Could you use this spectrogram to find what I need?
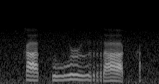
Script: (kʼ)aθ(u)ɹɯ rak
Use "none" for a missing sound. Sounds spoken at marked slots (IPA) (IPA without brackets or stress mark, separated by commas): k, u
